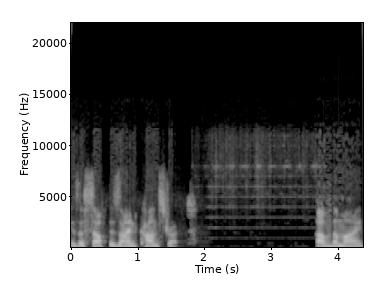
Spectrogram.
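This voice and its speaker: Very slowly and in a flat monotone, a man of medium pitch speaks in a somewhat breathy voice, the sound dry and close with no echo. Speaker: hypnosis regression client. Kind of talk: hypnosis regression session, channeled spiritual teaching. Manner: slow, measured, pausing, channeling a wise being.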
